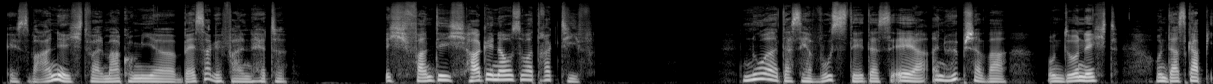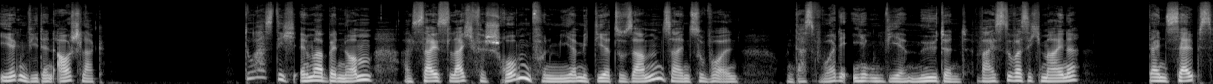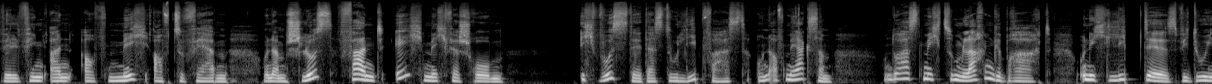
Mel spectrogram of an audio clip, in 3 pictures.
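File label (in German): Akzent Spanish, Schauspiel Neutral; Fremdtake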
